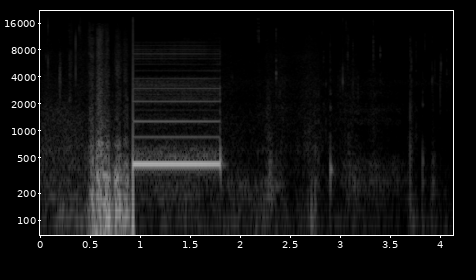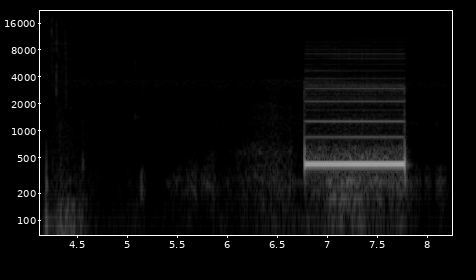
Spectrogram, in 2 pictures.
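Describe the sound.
A telephone call placed on air: two long, steady, buzzing ring tones several seconds apart, with a sharp click before the first and small handling noises in between.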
